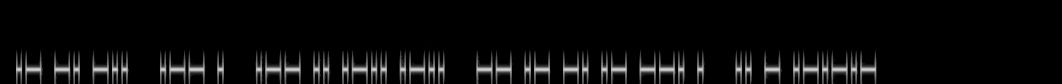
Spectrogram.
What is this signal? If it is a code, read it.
Morse code, heard as a keyed tone, about 25 wpm, 700 Hz. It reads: AND WE WILL MANAGE IT.
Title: Sentences from Top 1400 Words 25wpm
